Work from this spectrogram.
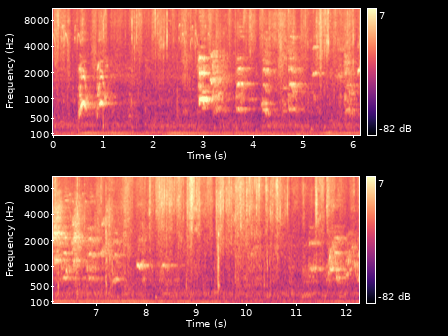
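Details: Two-and-a-half-year-old Jack Russell Terrier making scattered short, high-pitched yips and whining barks, clustered near the start and again around three seconds, then sparser and quieter, with low background hum and soft rustling.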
